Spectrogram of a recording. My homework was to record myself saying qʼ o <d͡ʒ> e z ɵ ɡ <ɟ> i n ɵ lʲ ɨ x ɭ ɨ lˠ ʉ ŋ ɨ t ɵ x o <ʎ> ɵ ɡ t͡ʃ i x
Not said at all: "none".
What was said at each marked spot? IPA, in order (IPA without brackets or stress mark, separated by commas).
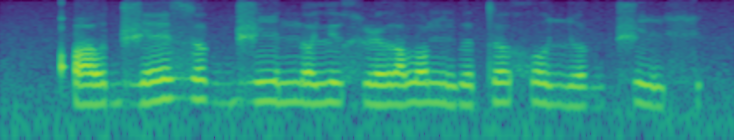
d͡ʒ, d͡ʒ, ʎ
